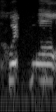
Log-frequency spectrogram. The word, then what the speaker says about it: CWCville: But yeah, is it Quickville as in Quick? CWCville. CWC. It's pronounced quick, and that's just one of the first weird things that you have to come to.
